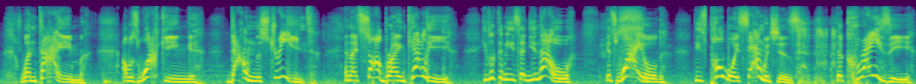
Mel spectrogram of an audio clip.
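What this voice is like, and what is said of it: Spot-on Christopher Walken impression. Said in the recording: “That's a spot on Christopher Walken impression.”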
